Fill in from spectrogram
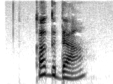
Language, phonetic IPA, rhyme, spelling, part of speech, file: Russian, [kɐɡˈda], -a, когда, adverb / conjunction, Ru-когда.ogg
- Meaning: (adverb) when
